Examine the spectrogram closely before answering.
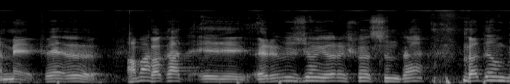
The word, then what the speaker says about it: MFÖ: Siz MF dediniz de Türkiye'de İngilizce yani İngilizce okunuşu MF'dir. Aslında MFÖ.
